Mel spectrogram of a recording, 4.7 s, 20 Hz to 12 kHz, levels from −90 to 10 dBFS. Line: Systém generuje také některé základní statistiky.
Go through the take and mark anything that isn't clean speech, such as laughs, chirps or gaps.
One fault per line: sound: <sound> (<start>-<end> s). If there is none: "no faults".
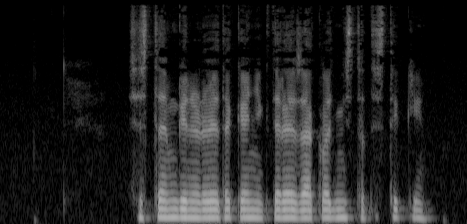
no faults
